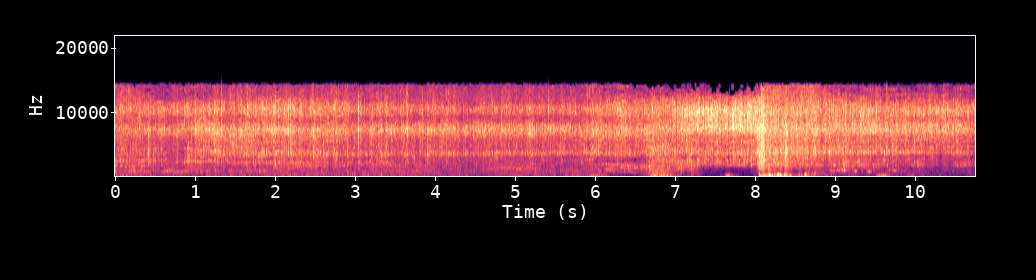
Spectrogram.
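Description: A strong jet of water gushing from a pump's outlet pipe and splashing into metal buckets as they fill, a steady rushing noise. A sharp knock comes about eight seconds in.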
